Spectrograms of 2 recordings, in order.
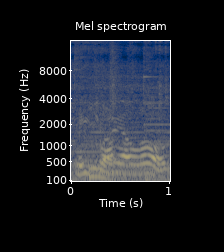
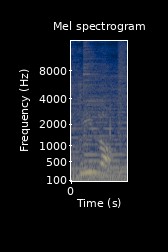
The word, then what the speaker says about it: Hilo: The town 30 miles from here, H-I-L-O, is Hilo. Please do not say Hilo. Like the Spanish word fiesta, F-I, right? You pronounce the I as it is, the E is okay.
